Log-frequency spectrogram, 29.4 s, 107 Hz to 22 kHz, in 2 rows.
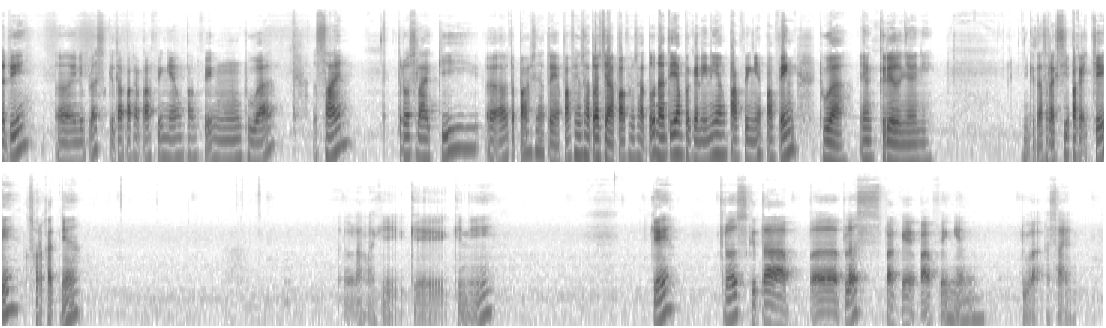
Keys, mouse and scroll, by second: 0.2 click, 2.7 click, 4.6 click, 5.9 Tab, 6.2 Tab, 6.5 scroll up 2, 6.7 shift+middle click, 7.3 a, 7.4 a, 8.6 KP_3, 9.2 KP_1, 9.7-10.7 scroll up 4, 9.9 shift+middle click, 11.1 scroll up 1, 12.4 c, 15.2 middle click, 15.9 shift+middle click, 16.2-16.7 scroll down 2, 16.7 middle click, 17.6 a, 17.7 a, 17.9 middle click, 18.3 c, 20.7 middle click, 21.2 shift+middle click, 21.7 shift+right click, 22.0 middle click, 22.7 middle click, 22.7 shift+middle click, 23.0-23.3 scroll down 2, 23.1 middle click, 23.3 middle click, 25.3 click, 25.7 click, 28.0 click, 28.0-28.3 scroll down 3, 28.1 Tab, 28.3 middle click, 29.2 scroll down 2.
